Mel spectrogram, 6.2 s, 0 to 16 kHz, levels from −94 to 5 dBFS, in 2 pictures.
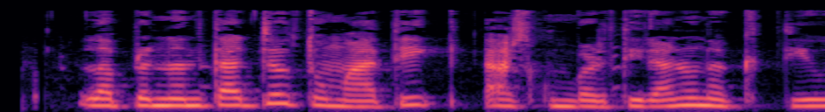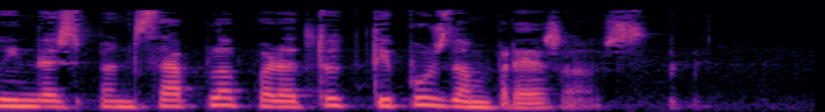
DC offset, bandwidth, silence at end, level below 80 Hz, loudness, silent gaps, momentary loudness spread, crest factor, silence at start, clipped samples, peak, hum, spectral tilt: under 0.1%; 11.5 kHz; 0.7 s; -76 dBFS; -27 LUFS; none; 10 LU; 18 dB; 0.3 s; under 0.1%; -10 dBFS; none; -4.5 dB/octave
